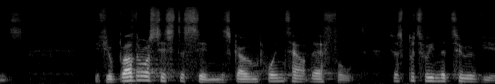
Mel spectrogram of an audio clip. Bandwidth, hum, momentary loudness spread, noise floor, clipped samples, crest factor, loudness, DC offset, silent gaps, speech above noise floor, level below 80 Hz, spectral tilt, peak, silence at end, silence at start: 16 kHz; none; 19 LU; -66 dBFS; under 0.1%; 24 dB; -31 LUFS; under 0.1%; none; 35 dB; -74 dBFS; -5 dB/octave; -10 dBFS; 0 s; 0 s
